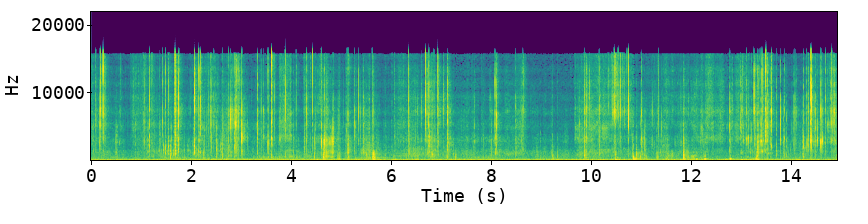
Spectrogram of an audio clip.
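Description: Fingers with long painted nails turn the pages of a dark-blue hardcover library book and bend its clear plastic library jacket. The result is a steady run of dense, bright crinkling and crackling over a faint low hum, with a few sharper crackles standing out.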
